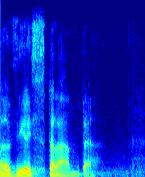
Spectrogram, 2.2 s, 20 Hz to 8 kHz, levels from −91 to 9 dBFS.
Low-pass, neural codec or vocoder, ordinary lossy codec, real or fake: 7.2 kHz; codec, 16 kHz, 2 kbps, FunCodec, trained on LibriTTS, 25 frames a second; Opus, 16 kbps; fake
